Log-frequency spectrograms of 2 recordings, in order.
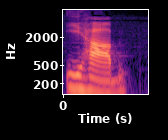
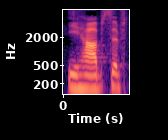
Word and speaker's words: Ihab: Because his name is Ihab Maslamani. – Yes. – It's a Libyan name, mm-hmm, and it's spelled I-H-A-B. – So yeah, it's just, it's like an Americanization. – That sounds like IHOP.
